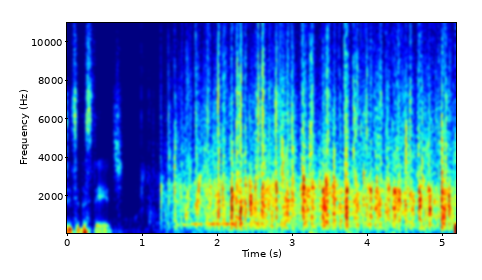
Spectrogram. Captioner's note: audience clapping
